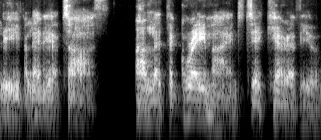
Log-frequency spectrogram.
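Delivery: creaky, evil, sinister, scary villain voice. Voicing a voice in the players' heads: evil, scary voice. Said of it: "my evil, scary voice".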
